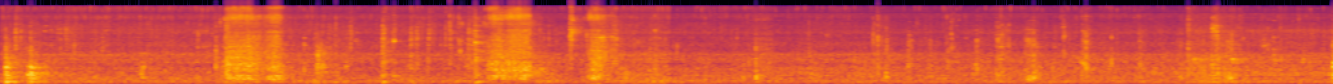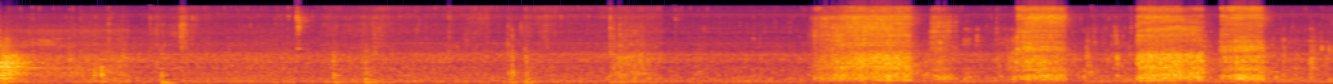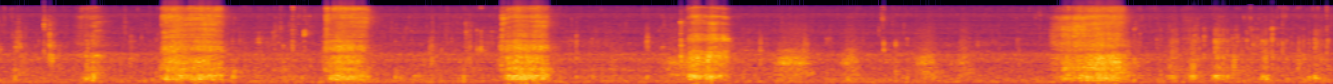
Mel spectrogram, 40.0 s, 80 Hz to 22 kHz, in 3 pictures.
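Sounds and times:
pot boiling: 0:00.0 - 0:39.9
loud noodle slurps: 0:02.1 - 0:03.0, 0:04.8 - 0:06.4, 0:21.4 - 0:24.1, 0:24.7 - 0:26.1, 0:27.4 - 0:29.0, 0:29.9 - 0:30.4, 0:31.6 - 0:32.3, 0:33.2 - 0:36.5, 0:37.2 - 0:39.4.

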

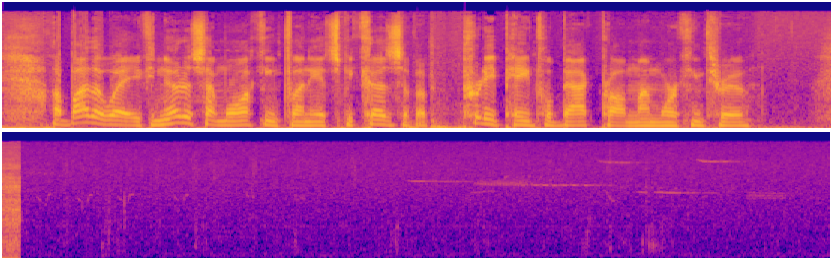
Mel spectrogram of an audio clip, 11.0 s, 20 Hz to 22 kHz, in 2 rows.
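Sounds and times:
bird chirps: 0:05.7 - 0:11.0.

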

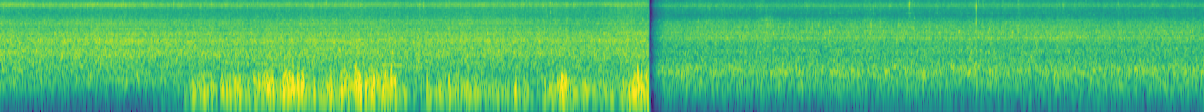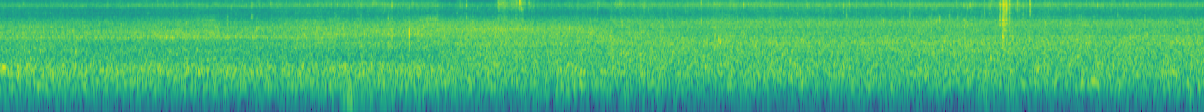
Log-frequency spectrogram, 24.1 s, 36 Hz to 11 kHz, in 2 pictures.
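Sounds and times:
river running over rocks: 0:00.0 - 0:24.0
wind rumbling on microphone: 0:01.8 - 0:06.5.

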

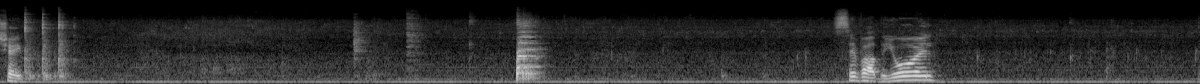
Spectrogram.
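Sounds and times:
steady low hum: 0:00.0 - 0:12.0
okra sizzling in oil: 0:00.8 - 0:08.4, 0:09.2 - 0:12.0
metal utensil clanking on pan: 0:05.2 - 0:05.6.

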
